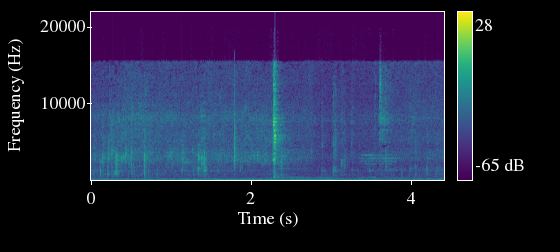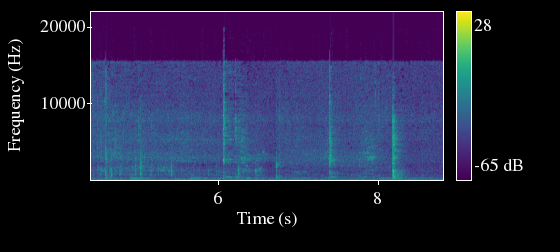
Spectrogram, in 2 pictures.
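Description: Homemade rice papad fries in hot oil with a quiet, continuous sizzle, broken up by scattered clicks and scrapes of a utensil stirring and turning it in the pan.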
